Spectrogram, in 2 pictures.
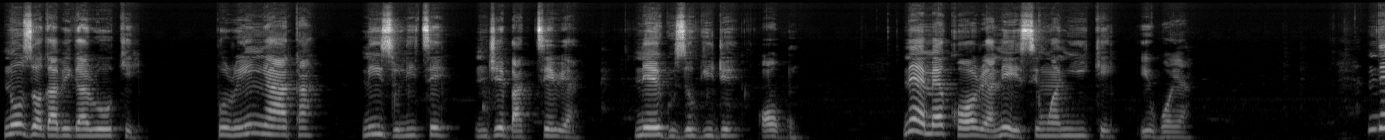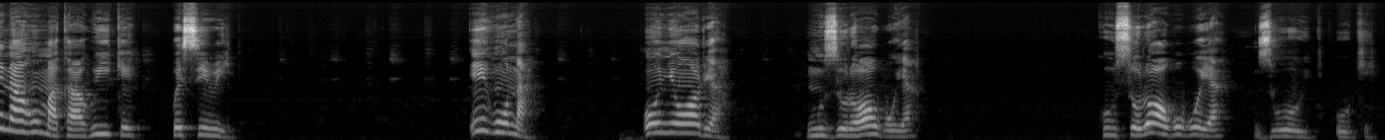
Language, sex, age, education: Igbo, female, 15-29, tertiary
